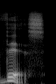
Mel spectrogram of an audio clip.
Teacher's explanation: the TH in this is voiced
